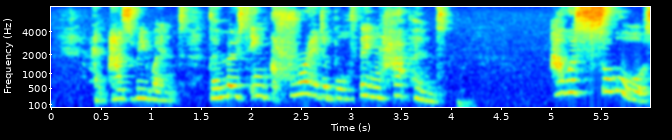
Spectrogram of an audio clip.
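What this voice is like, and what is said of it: Usual voice. Nothing is said of it.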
